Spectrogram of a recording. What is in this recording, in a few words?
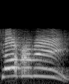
cover me, yell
